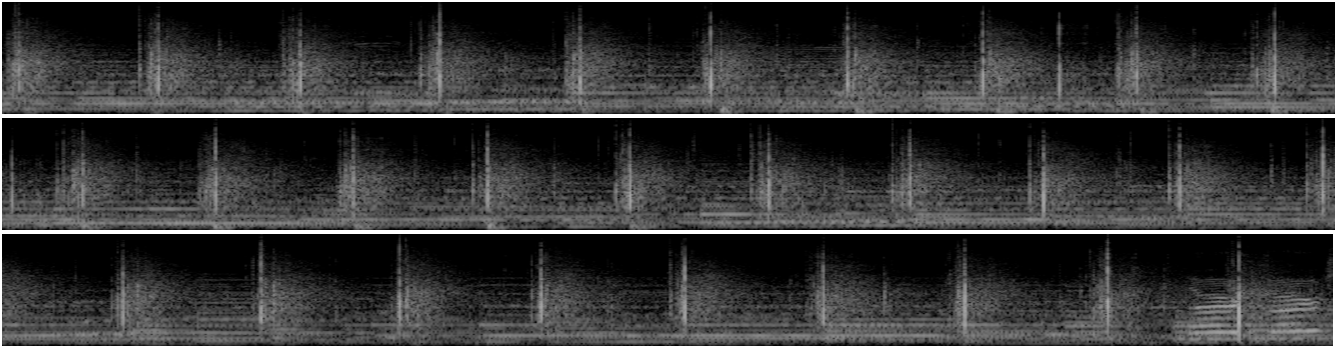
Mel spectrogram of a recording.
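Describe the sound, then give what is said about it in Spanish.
A crowd claps together in a steady rhythm, about two sharp claps per second, sustained over continuous singing and music that carry through the whole stretch. “Vamos a aplaudirle.”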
